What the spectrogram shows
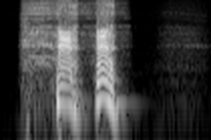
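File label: Vox Happy Japanese; kingsraid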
